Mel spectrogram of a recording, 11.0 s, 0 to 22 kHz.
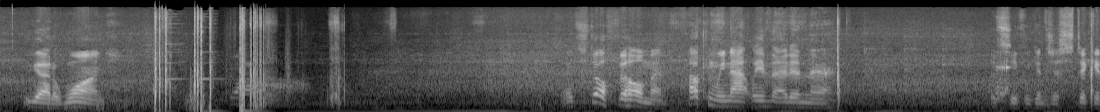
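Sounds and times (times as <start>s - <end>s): phone bumping microphone: 1.6s - 3.5s.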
